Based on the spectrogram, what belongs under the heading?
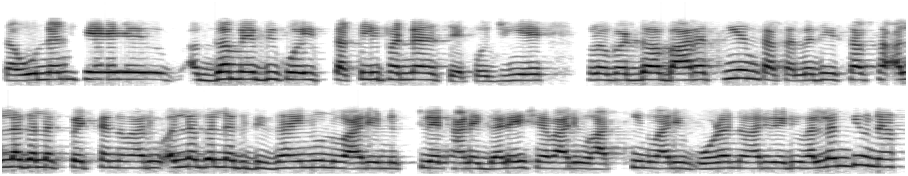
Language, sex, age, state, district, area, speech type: Sindhi, female, 30-45, Gujarat, Surat, urban, conversation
